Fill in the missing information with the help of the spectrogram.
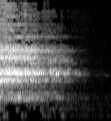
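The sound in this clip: A single deep, airy breath during a breathing exercise with arms held overhead, an even breathy hiss that tapers off to silence after about a second.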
